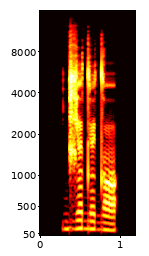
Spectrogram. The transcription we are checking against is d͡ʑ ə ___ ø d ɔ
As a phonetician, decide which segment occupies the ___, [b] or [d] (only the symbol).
d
